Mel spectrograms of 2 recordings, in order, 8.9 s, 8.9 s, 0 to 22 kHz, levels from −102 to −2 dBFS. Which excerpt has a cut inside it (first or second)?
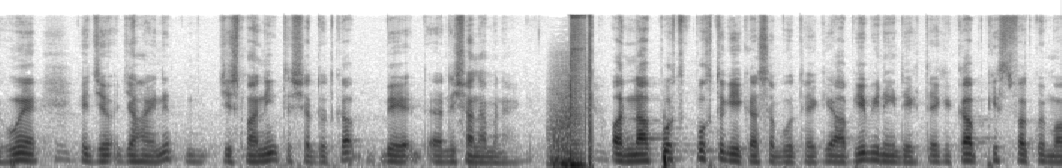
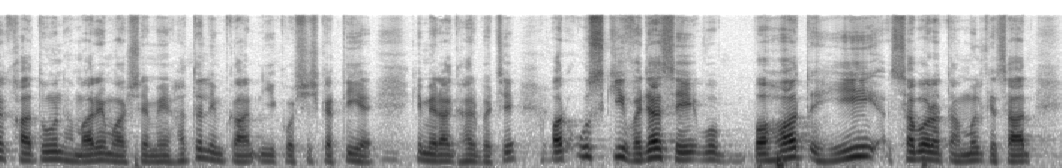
first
